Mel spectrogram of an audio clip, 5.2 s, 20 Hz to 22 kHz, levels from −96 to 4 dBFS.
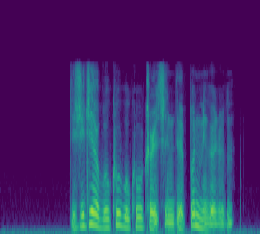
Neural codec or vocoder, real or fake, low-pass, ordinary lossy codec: autoencoder, 22.05 kHz, a latent of 192 numbers a frame, VITS, trained on many speakers; fake; 7.2 kHz; AAC, 48 kbps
